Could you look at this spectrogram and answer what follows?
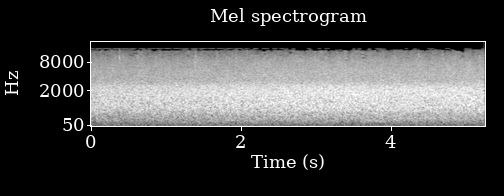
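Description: Audience applauding, growing louder over the first two seconds and then holding steady.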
